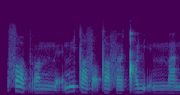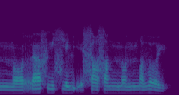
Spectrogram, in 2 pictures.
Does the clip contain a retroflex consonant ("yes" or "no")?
no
